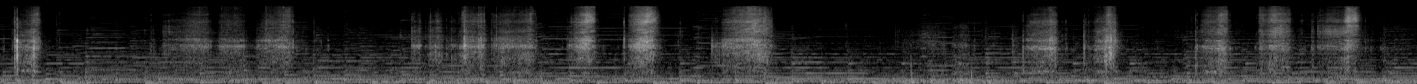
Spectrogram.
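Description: Sandpaper rasps over thrifted wood decor to distress it, a string of short scratchy strokes in uneven bursts, close and fairly loud with pauses between passes and no talking.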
